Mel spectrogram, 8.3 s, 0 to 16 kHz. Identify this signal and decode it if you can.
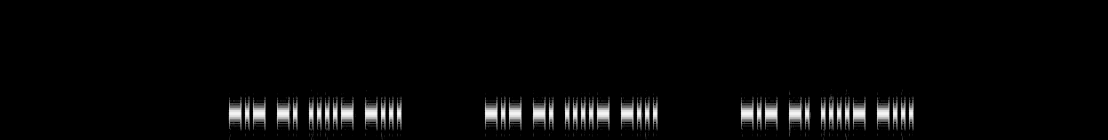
Morse code, heard as a keyed tone, about 40 wpm, 700 Hz. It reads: KN4B KN4B KN4B
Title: USA Call Signs - 4 Characters - Repeated 3x - 40wpm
